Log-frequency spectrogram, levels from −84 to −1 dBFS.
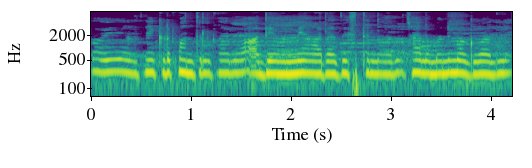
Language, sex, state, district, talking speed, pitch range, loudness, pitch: Telugu, female, Andhra Pradesh, Visakhapatnam, 115 wpm, 235-245 Hz, -12 LUFS, 240 Hz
